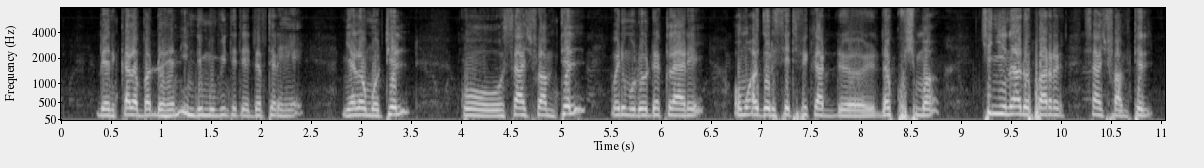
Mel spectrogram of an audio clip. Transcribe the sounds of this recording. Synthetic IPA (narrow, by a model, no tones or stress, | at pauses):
benkalabadohenindimuvintetedafteɾhe | ɲalomotel | kosad͡ʒfamtel | wadimodoːdaklaɾe | omadolseɾtifikaːt̚dakuʃma | t͡ʃiɲinadopaɾ | sad͡ʒfamtel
